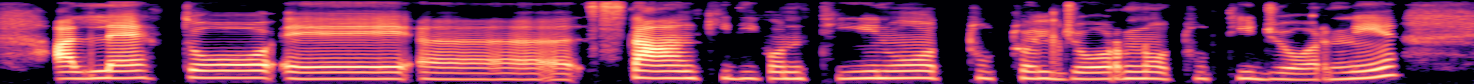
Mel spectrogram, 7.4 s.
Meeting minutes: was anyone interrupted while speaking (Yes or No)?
No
